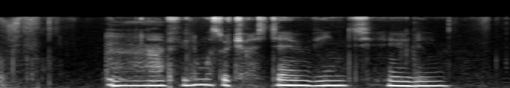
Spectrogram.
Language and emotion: Russian, sad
